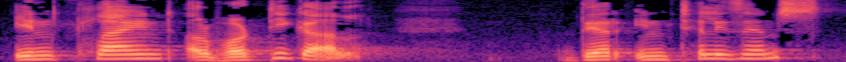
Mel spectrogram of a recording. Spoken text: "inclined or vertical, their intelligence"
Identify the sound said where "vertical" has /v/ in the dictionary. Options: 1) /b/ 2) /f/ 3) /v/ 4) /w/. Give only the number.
1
